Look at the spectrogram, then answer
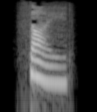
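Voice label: "side", English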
